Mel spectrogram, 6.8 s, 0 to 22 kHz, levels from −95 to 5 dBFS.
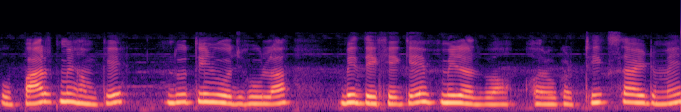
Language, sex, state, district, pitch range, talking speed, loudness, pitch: Bhojpuri, female, Uttar Pradesh, Gorakhpur, 215-255 Hz, 165 wpm, -15 LUFS, 235 Hz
